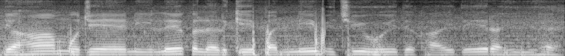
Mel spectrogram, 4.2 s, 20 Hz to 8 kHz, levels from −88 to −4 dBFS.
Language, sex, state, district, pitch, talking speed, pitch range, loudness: Hindi, male, Madhya Pradesh, Katni, 130 Hz, 170 wpm, 125-140 Hz, -16 LUFS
